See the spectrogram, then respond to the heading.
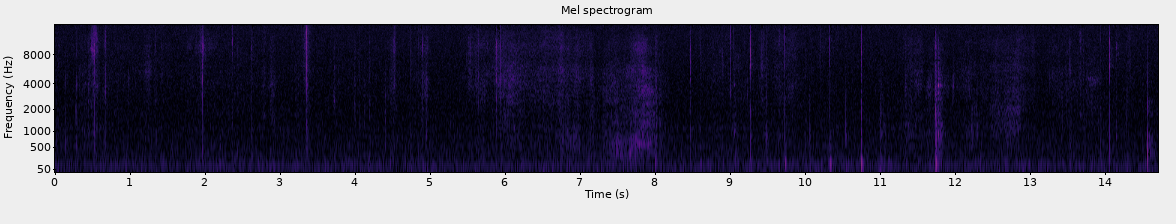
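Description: Long painted nails scratch and tap the front and back of a small hollow plastic DVD case, possibly in a cellophane wrap, held in both hands. Quiet, irregular clicks and taps are scattered over a steady low hum, with a longer, brighter scratching passage around the middle.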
